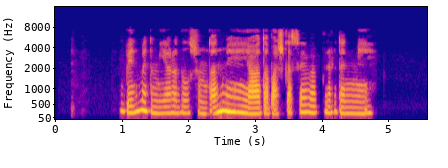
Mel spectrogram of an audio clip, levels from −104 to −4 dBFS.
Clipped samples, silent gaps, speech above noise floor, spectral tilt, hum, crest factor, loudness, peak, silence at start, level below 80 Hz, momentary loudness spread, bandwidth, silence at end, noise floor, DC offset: under 0.1%; none; 69 dB; -5.5 dB/octave; none; 16 dB; -17 LUFS; -2 dBFS; 0.95 s; -60 dBFS; 12 LU; 7.6 kHz; 0.85 s; -86 dBFS; under 0.1%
